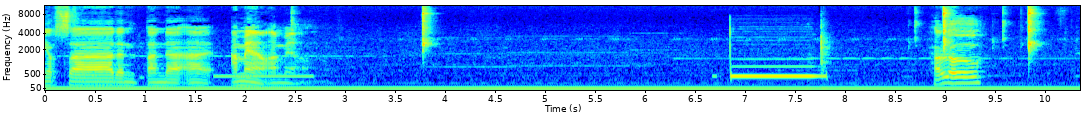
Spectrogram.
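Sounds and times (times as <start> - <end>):
speech: 0.0 - 2.8, 8.9 - 9.5
faint hum: 0.0 - 10.3
steady electronic telephone redial tone after dropped call: 6.7 - 7.9.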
